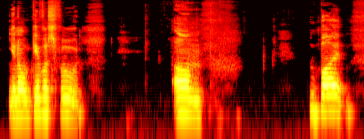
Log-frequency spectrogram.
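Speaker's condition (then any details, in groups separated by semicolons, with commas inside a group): Cerebral palsy, mixed, mild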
